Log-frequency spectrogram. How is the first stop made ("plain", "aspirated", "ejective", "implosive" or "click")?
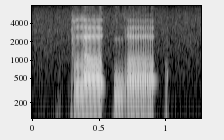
plain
